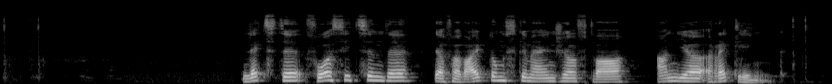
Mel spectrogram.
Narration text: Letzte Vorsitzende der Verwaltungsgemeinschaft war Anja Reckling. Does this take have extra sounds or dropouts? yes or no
no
